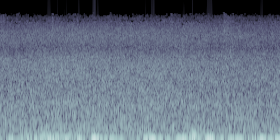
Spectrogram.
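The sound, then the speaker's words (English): Steady, hissing wind rushes outdoors on an island without a break, with deep rumbling gusts buffeting the microphone every second or so. There is no talking, only the constant roar of moving air. “Maybe inside this work will be better for the wind.”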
